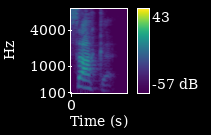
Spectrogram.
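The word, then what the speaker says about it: Sokka: over to he's like my name's Saka it rhymes with AKA and I was like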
